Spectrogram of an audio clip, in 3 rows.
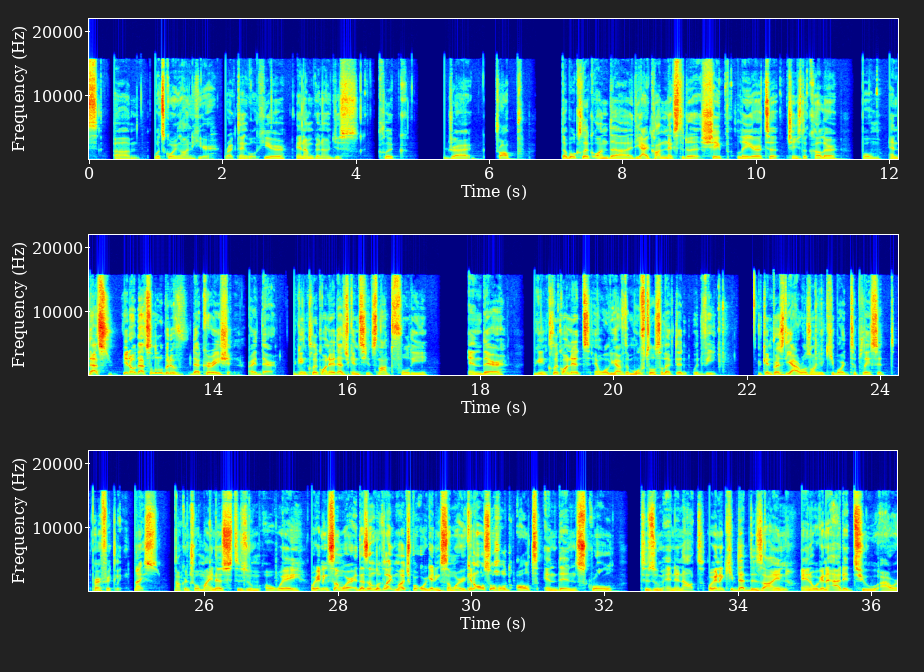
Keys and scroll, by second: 23.0 Down, 23.9 Right, 24.3 Up, 27.6 space.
